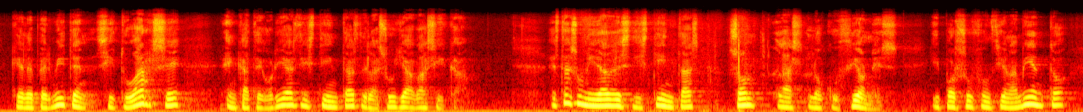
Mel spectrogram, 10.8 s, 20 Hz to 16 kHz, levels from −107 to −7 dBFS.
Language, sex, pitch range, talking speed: Spanish, male, 120-165 Hz, 115 wpm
